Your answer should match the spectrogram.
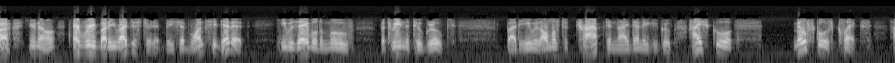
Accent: Massachusetts, United States; They say, where are you from? And I say, Massachusetts.

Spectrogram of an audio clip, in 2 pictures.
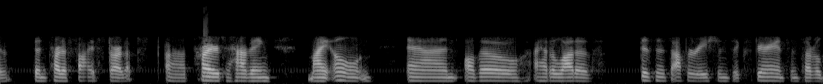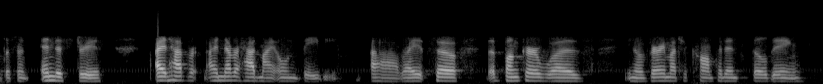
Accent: Iowa, United States; now in Chicago, United States; I grew up in Northwest Iowa, and that's where she is.

